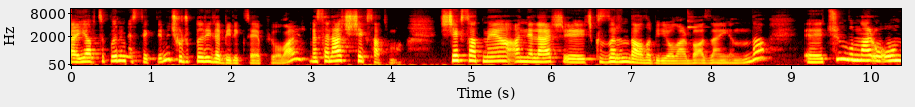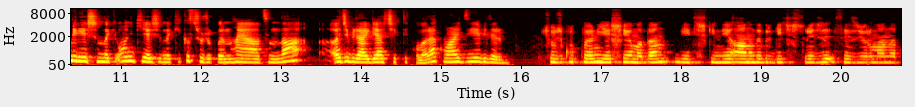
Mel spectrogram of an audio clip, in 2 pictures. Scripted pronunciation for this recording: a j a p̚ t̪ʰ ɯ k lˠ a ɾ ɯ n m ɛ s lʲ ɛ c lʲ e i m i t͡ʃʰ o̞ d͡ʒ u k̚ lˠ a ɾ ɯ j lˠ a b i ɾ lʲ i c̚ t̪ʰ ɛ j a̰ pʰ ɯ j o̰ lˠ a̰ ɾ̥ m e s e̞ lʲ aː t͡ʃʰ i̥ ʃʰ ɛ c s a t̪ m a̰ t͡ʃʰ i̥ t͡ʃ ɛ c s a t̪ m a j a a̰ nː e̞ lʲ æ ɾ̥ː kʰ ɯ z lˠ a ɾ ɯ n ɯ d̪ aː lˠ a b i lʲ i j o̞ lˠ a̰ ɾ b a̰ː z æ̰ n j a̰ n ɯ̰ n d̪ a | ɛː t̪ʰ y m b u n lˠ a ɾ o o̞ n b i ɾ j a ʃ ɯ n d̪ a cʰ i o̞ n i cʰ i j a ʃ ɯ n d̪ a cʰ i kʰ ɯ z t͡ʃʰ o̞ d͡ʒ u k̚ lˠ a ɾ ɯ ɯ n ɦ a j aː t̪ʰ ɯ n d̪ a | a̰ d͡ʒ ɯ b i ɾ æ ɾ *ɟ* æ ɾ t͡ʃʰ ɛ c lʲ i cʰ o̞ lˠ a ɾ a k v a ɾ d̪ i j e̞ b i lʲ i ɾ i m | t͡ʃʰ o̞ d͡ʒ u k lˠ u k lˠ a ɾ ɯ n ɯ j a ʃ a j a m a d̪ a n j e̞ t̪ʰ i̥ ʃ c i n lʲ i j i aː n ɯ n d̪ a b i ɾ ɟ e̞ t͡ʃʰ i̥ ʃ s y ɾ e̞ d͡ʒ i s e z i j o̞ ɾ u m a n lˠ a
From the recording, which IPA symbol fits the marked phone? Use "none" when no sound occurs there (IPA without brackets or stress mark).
ɟ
